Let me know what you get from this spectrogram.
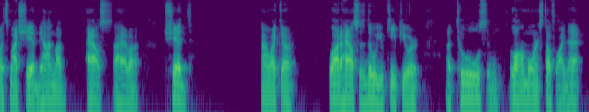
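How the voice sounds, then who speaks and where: A man in his forties from the former Yugoslavia, with a Slavic accent and a Southern drawl, telling his own story plainly with many "uh" pauses in his shed workshop. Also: on the low side, darkish tone. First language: a South Slavic language. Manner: plain, unhurried, frequent "uh" pauses. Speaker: channel host. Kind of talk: casual personal storytelling.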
